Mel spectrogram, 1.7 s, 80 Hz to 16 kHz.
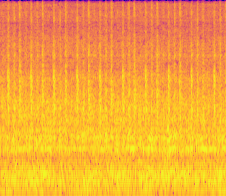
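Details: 2001 Mitsubishi Galant 2.4 4G64 at steady idle: fast, even, light metallic top-end tick from the valvetrain, a classic lifter tick; suspected causes include misaligned oil pump gear at timing belt service, coke or varnish-clogged lifter ports, clogged pickup screen, worn oil pump, or failed lash adjusters.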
